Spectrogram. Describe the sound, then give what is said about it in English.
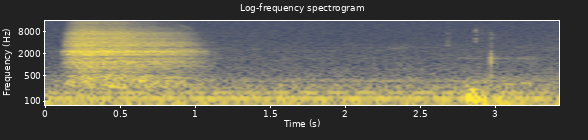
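A person breathing in: a single soft, airy hiss lasting about a second, followed by near silence with a faint brief sound near the end. “Breathe in.”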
